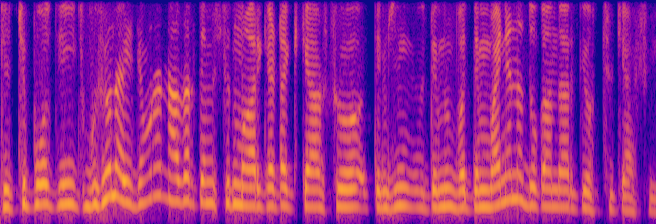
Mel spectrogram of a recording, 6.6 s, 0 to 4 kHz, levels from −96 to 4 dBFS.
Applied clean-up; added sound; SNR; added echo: none; none; none; none.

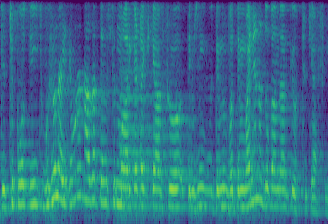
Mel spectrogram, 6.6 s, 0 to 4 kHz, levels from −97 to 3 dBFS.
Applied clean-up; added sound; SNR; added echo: none; Organ; 18 dB; reverberation time 1.1 s.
